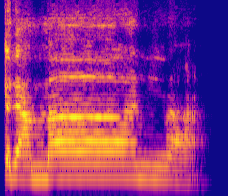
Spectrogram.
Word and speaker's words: pramāṇa: Se pronuncia pramana. Pramana. Pramana es doble a y la n pueden colocar la lengua acá arriba. Es na na na. Si se fijan en español es na. No es na na.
